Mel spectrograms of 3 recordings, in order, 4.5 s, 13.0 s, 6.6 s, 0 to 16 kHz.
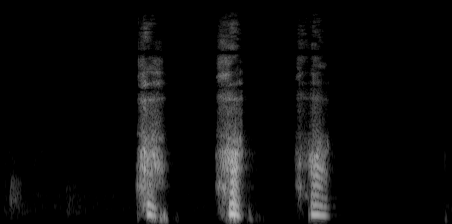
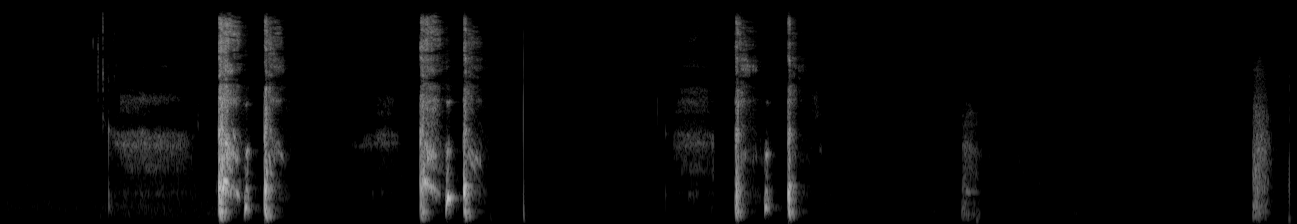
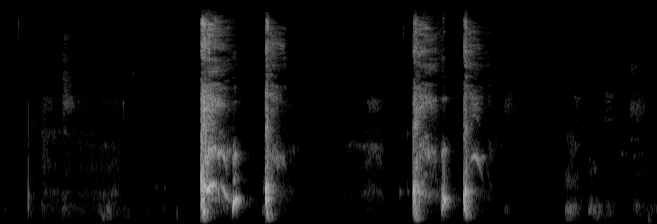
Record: exhalation_length: 4.5 s
exhalation_amplitude: 24435
exhalation_signal_mean_std_ratio: 0.27
three_cough_length: 13.0 s
three_cough_amplitude: 28299
three_cough_signal_mean_std_ratio: 0.19
cough_length: 6.6 s
cough_amplitude: 26256
cough_signal_mean_std_ratio: 0.25
survey_phase: alpha (2021-03-01 to 2021-08-12)
age: 65+
gender: Female
wearing_mask: 'No'
symptom_none: true
smoker_status: Never smoked
respiratory_condition_asthma: false
respiratory_condition_other: false
recruitment_source: REACT
submission_delay: 3 days
covid_test_result: Negative
covid_test_method: RT-qPCR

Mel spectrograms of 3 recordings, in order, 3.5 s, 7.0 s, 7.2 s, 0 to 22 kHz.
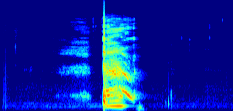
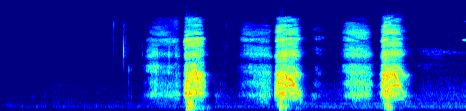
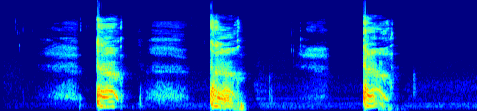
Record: cough_length: 3.5 s
cough_amplitude: 32768
cough_signal_mean_std_ratio: 0.3
exhalation_length: 7.0 s
exhalation_amplitude: 31573
exhalation_signal_mean_std_ratio: 0.35
three_cough_length: 7.2 s
three_cough_amplitude: 32768
three_cough_signal_mean_std_ratio: 0.32
survey_phase: beta (2021-08-13 to 2022-03-07)
age: 45-64
gender: Female
wearing_mask: 'No'
symptom_none: true
smoker_status: Ex-smoker
respiratory_condition_asthma: false
respiratory_condition_other: false
recruitment_source: REACT
submission_delay: 5 days
covid_test_result: Negative
covid_test_method: RT-qPCR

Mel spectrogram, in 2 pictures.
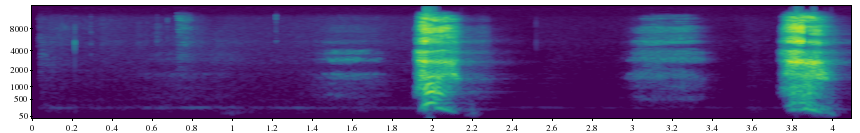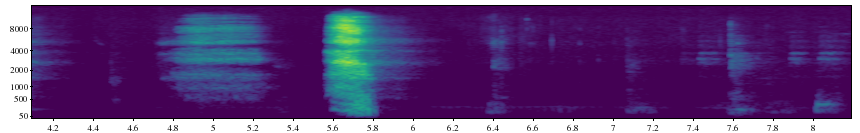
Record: exhalation_length: 8.2 s
exhalation_amplitude: 32767
exhalation_signal_mean_std_ratio: 0.21
survey_phase: beta (2021-08-13 to 2022-03-07)
age: 45-64
gender: Female
wearing_mask: 'No'
symptom_cough_any: true
symptom_new_continuous_cough: true
symptom_runny_or_blocked_nose: true
symptom_fatigue: true
symptom_onset: 3 days
smoker_status: Never smoked
respiratory_condition_asthma: false
respiratory_condition_other: false
recruitment_source: Test and Trace
submission_delay: 1 day
covid_test_result: Negative
covid_test_method: RT-qPCR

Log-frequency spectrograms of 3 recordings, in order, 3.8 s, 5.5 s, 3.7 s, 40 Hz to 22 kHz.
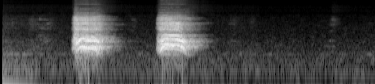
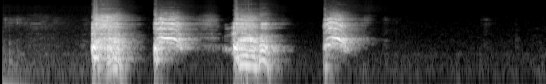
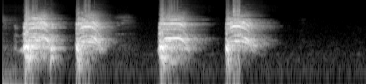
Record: exhalation_length: 3.8 s
exhalation_amplitude: 30357
exhalation_signal_mean_std_ratio: 0.34
three_cough_length: 5.5 s
three_cough_amplitude: 31096
three_cough_signal_mean_std_ratio: 0.41
cough_length: 3.7 s
cough_amplitude: 32768
cough_signal_mean_std_ratio: 0.5
survey_phase: alpha (2021-03-01 to 2021-08-12)
age: 65+
gender: Male
wearing_mask: 'No'
symptom_none: true
smoker_status: Never smoked
respiratory_condition_asthma: false
respiratory_condition_other: false
recruitment_source: REACT
submission_delay: 4 days
covid_test_result: Negative
covid_test_method: RT-qPCR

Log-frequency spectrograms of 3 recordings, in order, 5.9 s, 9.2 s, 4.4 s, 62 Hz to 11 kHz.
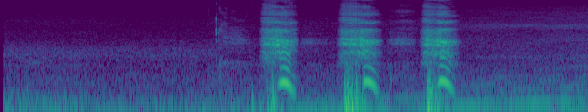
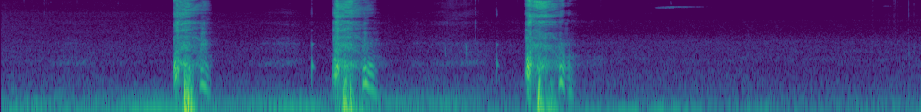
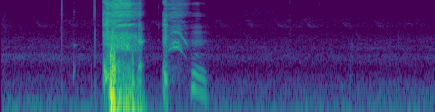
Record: exhalation_length: 5.9 s
exhalation_amplitude: 2461
exhalation_signal_mean_std_ratio: 0.51
three_cough_length: 9.2 s
three_cough_amplitude: 12264
three_cough_signal_mean_std_ratio: 0.33
cough_length: 4.4 s
cough_amplitude: 32768
cough_signal_mean_std_ratio: 0.18
survey_phase: beta (2021-08-13 to 2022-03-07)
age: 45-64
gender: Female
wearing_mask: 'No'
symptom_none: true
smoker_status: Never smoked
respiratory_condition_asthma: false
respiratory_condition_other: false
recruitment_source: REACT
submission_delay: 1 day
covid_test_result: Negative
covid_test_method: RT-qPCR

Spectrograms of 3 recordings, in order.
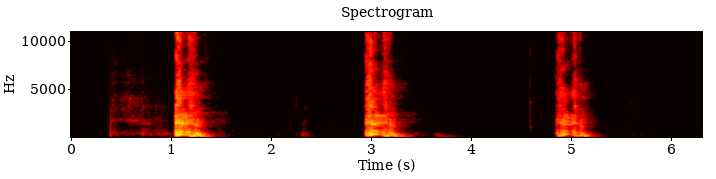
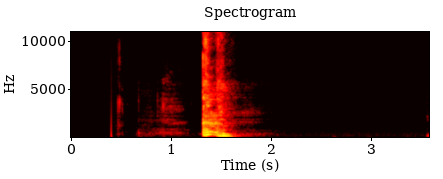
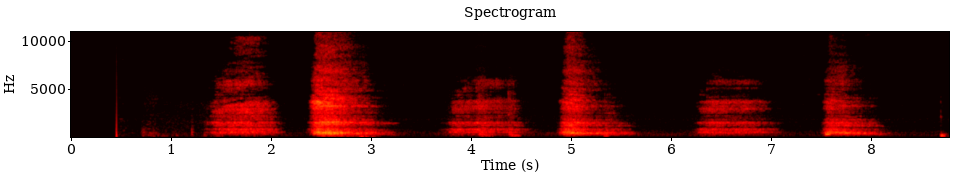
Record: three_cough_length: 6.3 s
three_cough_amplitude: 32084
three_cough_signal_mean_std_ratio: 0.28
cough_length: 3.6 s
cough_amplitude: 29321
cough_signal_mean_std_ratio: 0.23
exhalation_length: 8.8 s
exhalation_amplitude: 4438
exhalation_signal_mean_std_ratio: 0.44
survey_phase: beta (2021-08-13 to 2022-03-07)
age: 45-64
gender: Male
wearing_mask: 'No'
symptom_none: true
smoker_status: Ex-smoker
respiratory_condition_asthma: false
respiratory_condition_other: false
recruitment_source: REACT
submission_delay: 1 day
covid_test_result: Negative
covid_test_method: RT-qPCR
influenza_a_test_result: Negative
influenza_b_test_result: Negative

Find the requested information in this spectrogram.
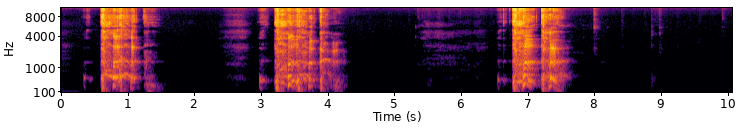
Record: three_cough_length: 10.1 s
three_cough_amplitude: 32768
three_cough_signal_mean_std_ratio: 0.33
survey_phase: beta (2021-08-13 to 2022-03-07)
age: 65+
gender: Male
wearing_mask: 'No'
symptom_none: true
smoker_status: Ex-smoker
respiratory_condition_asthma: false
respiratory_condition_other: false
recruitment_source: REACT
submission_delay: 1 day
covid_test_result: Negative
covid_test_method: RT-qPCR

